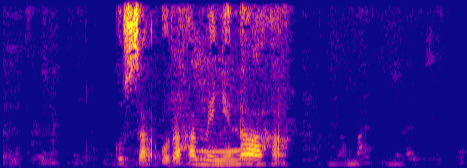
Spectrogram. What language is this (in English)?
Kinyarwanda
